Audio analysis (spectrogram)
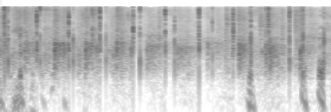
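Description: A crowd claps steadily for a few seconds, a dense patter of many hands with some louder individual claps, and faint voices mixed in underneath.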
